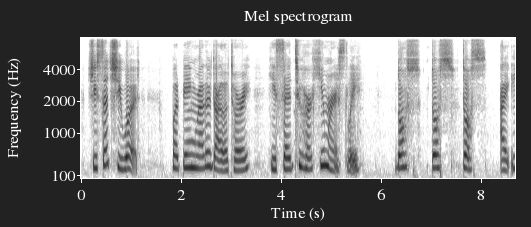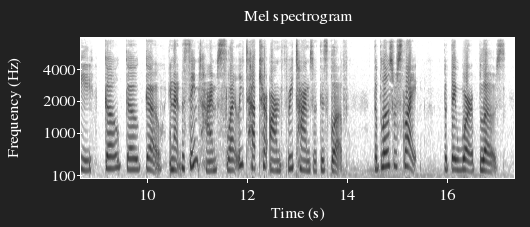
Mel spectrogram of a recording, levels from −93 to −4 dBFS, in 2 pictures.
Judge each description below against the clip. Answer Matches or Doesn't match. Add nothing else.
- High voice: Matches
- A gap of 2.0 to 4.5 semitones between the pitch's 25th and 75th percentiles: Matches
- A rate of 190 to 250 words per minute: Doesn't match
